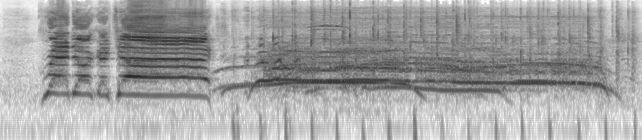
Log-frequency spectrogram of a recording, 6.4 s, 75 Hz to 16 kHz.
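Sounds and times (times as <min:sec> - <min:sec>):
speech: 0:00.7 - 0:03.3
people cheering and whooping: 0:01.7 - 0:06.4
hand-clapping applause: 0:02.2 - 0:06.4.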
